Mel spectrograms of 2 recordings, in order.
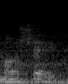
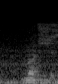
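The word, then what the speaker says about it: משה: Not Moshe. Moshe. Shay. That's how the kids say it. They're like Moshe. Moshe.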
